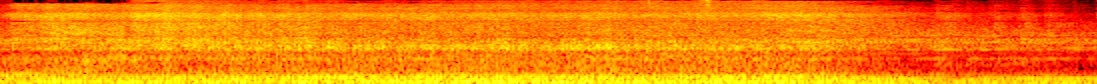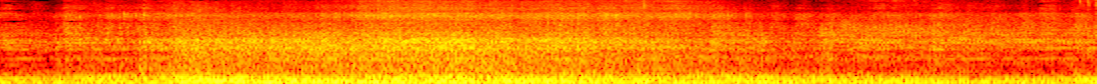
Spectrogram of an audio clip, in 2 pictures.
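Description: Monster-film soundtrack: music over heavy low rumbling and booming effects, easing briefly about halfway through before swelling again.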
